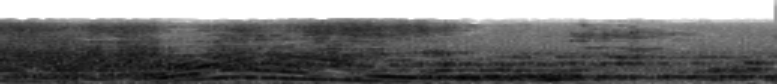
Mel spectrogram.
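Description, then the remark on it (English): A loud race car engine roars and revs at the top of a hill climb stage, its pitch dropping and climbing again several times as it changes down through the gears, with a rough, crackling, percussive edge. “As the car comes to the top of the hill climb and then takes the turn, you can hear the percussive noise of it changing down through the gears.”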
